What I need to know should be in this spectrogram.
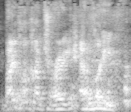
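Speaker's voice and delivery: laughing, put-on movie quote; scolding old man. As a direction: gleefully imitate the cranky correction. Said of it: "so hard for me not to say".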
